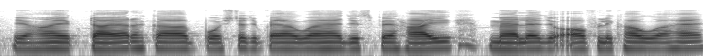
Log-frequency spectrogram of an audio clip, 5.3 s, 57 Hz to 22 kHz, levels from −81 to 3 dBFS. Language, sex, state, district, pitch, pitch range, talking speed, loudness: Hindi, male, Jharkhand, Garhwa, 125 Hz, 125-130 Hz, 180 wpm, -18 LUFS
